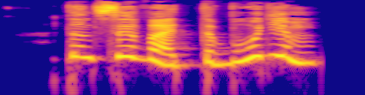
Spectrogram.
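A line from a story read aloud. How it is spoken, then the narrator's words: Cheerful giggle. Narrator (Russian): весело хихикнула Катя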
